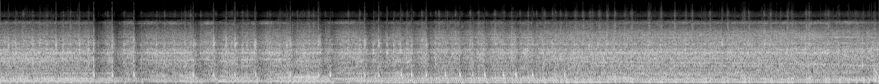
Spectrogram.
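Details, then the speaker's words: 1974 Arctic Cat Lynx 340 fan-cooled two-stroke snowmobile, sat outside five years, cold snowy day, very old fuel: loud, steady idle with slightly uneven beat, running on its own. Idling after long storage; fuel suspect. "i see it's trying to suck fuel the fuel is real old um seems like it wants to go so i'm going to keep juicing her and tugging on her so she said and see if i can make her go she's idling"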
